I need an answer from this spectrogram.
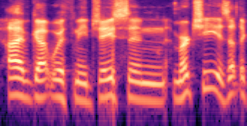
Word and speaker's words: Merchey: I've got with me Jason Murchie. Is that the correct pronunciation?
